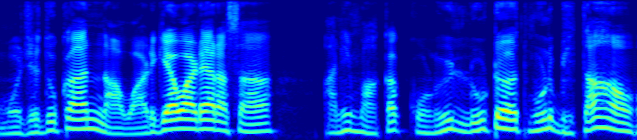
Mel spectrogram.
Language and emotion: Goan Konkani, fearful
